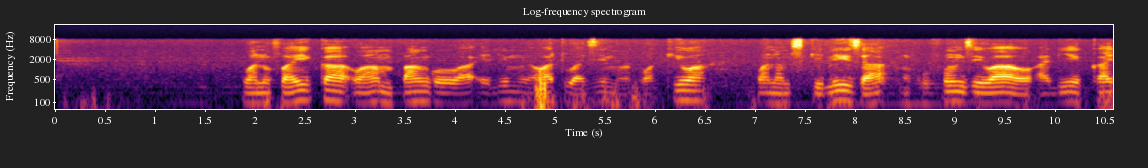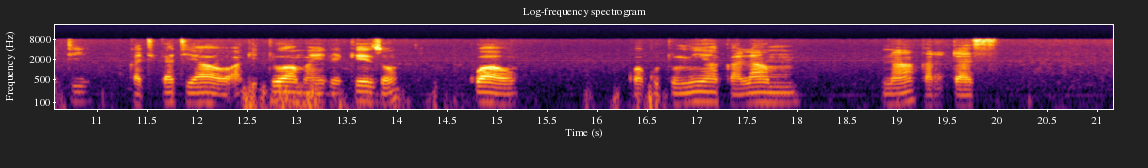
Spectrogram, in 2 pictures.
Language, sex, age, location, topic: Swahili, male, 18-24, Dar es Salaam, education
